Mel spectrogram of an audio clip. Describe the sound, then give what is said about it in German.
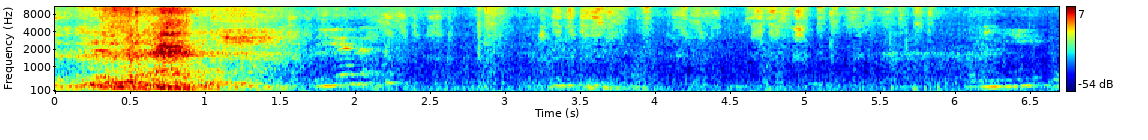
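Handwriting scratches across paper, starting with a dense, loud burst of scratchy pen strokes in the first second, then thinning into softer, intermittent scribbling as quiet voices murmur in the background. “Nachtragen, ja. Da muss ich schreiben.”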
